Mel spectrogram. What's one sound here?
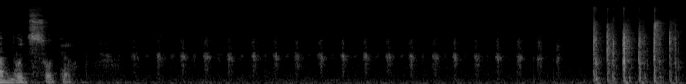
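A hand scratches and rubs at hair close by, in quick even strokes.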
